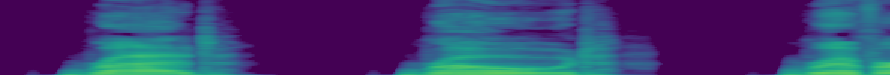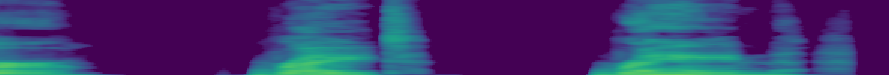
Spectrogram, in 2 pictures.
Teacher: your tongue shouldn't touch the roof of your mouth or your teeth instead it pulls back slightly and the sides of your tongue lightly touch your upper molers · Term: American R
